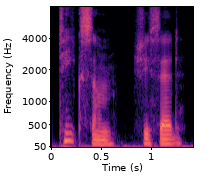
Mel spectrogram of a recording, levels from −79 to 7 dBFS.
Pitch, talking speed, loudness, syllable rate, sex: 105 Hz, 170 wpm, -21 LUFS, 3.7 syllables/s, male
